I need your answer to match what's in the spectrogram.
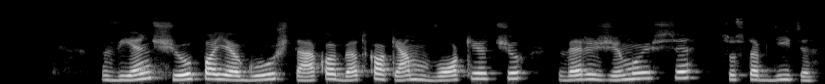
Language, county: Lithuanian, Kaunas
